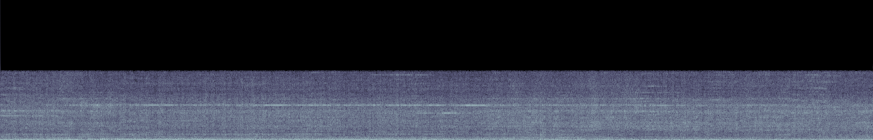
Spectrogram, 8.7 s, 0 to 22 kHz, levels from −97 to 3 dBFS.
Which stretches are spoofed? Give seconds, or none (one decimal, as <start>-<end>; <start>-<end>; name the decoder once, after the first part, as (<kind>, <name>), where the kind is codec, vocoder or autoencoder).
0.6-1.2 (codec, SNAC); 5.1-6.4; 7.4-7.9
